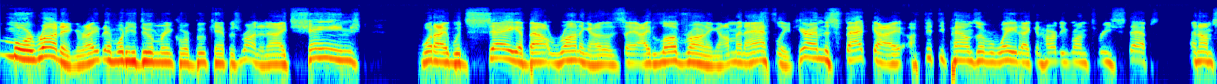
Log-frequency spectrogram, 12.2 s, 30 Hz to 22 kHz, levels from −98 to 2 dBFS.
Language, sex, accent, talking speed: English, male, American, 240 wpm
